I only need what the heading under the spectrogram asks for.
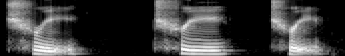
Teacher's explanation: I have my lips in that square, tense shape for that R sound as I start my T so that I'm ready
